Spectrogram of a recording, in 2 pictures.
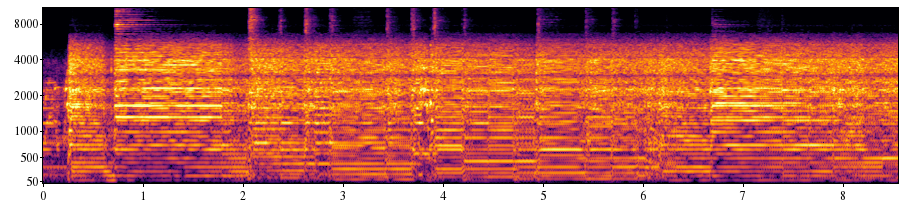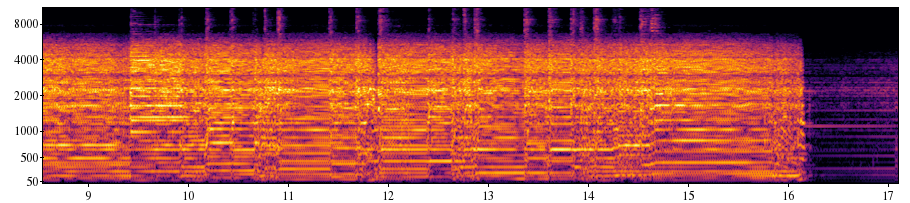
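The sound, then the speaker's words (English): A mildly overdriven electric guitar plays a steady run of chords and notes for about sixteen seconds, loud and sustained, with a light crunchy low-gain amp tone, then stops abruptly. “So this is the low gain option.”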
